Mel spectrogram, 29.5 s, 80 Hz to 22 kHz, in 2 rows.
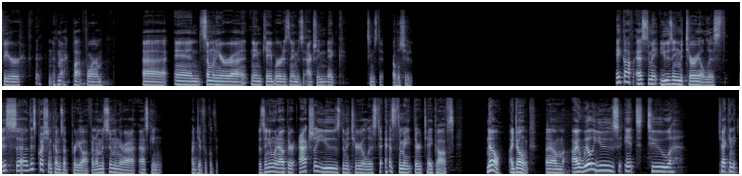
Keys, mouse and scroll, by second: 0.8-1.1 scroll down 2, 6.9 scroll up 2, 8.5 click, 10.6 scroll down 2, 13.3 click, 18.4 scroll down 1.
